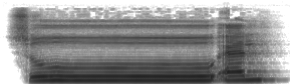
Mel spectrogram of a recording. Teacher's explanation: حمزہ کے اوپر زبر ہے، آگے لام ساکن ہے، حمزہ کو لام کے ساتھ ملائیں گے۔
